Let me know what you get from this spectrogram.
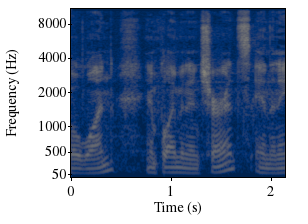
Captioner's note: speaking French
